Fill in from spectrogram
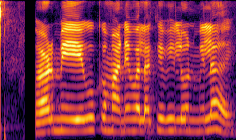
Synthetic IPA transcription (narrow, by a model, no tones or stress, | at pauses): ɡʱəɽmẽeːɡokɐmaːneʋaːlakebʱiloːnmɪlaɦɛː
